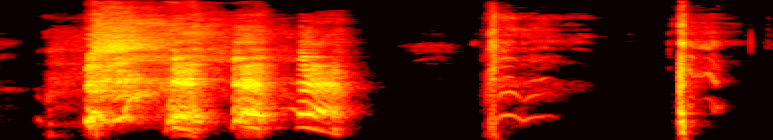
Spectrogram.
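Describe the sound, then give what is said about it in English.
A fit of coughing: four quick, harsh coughs in a row, then a pause and two single, sharper coughs spaced apart, caused by a little tickle in the chest. “I think I'm going to leave my coughing in there for character.”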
